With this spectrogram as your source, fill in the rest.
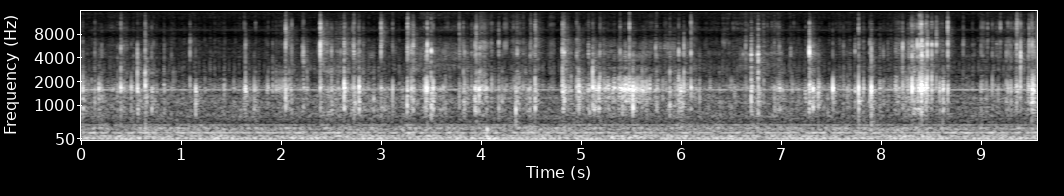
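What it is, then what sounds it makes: Cellophane wrapping crinkled. Fingertips squeeze and crinkle a small pleated bundle of clear cellophane wrapping sheet wrapped around a rose. It makes a continuous stream of crisp, bright crackles and snaps, with louder bursts near the middle and toward the end.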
